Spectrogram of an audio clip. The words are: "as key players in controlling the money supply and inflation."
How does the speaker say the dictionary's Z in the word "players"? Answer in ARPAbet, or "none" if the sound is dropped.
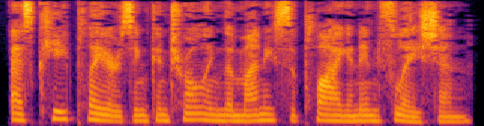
Z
